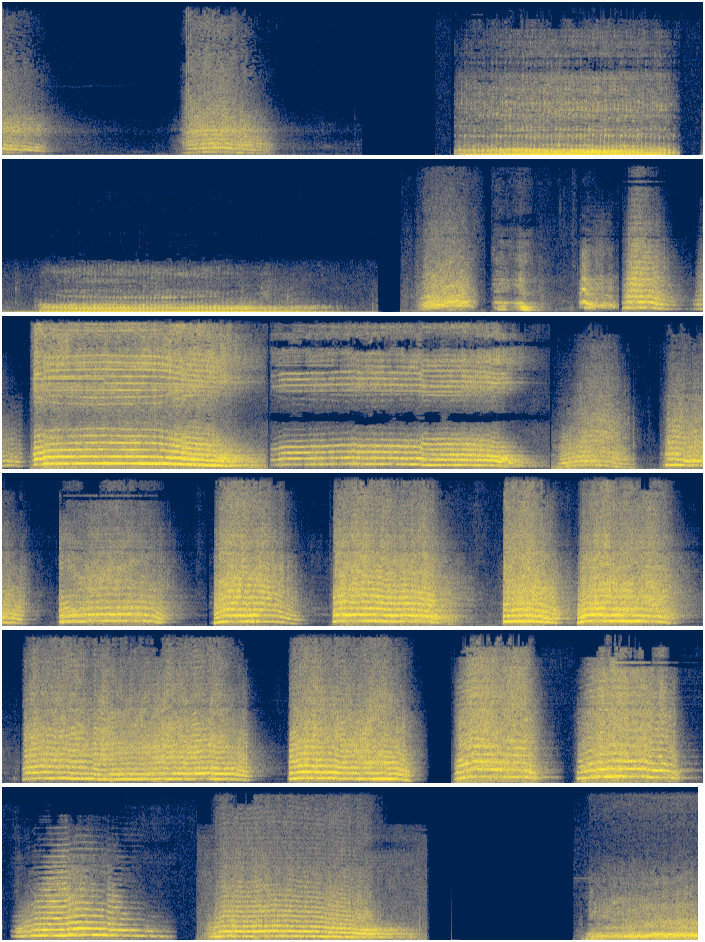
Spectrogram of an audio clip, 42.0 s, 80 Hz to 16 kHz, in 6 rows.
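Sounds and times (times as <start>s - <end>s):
elephant trumpeting: 12.8s - 39.2s.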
